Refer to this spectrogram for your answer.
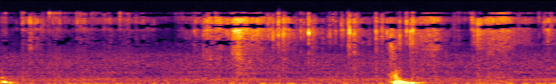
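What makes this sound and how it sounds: A pile of dry, curly green soap shavings is scooped up, squeezed and crumbled in the hand, then let fall back onto the pile. Soft, bright crinkling and rustling rise and fade in bursts, with one dull low thump partway through. The shavings settle back with a faint patter.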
